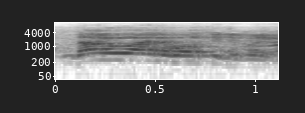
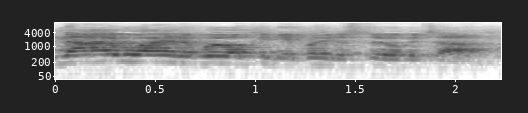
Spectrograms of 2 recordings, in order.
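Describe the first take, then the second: First: Fast laughing insistence; emphatic repeat. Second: Said in the usual way. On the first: Real, not acted. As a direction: hammer the point home with a laughing shout. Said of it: "repeats line louder, laughing". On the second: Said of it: "first plain take".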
